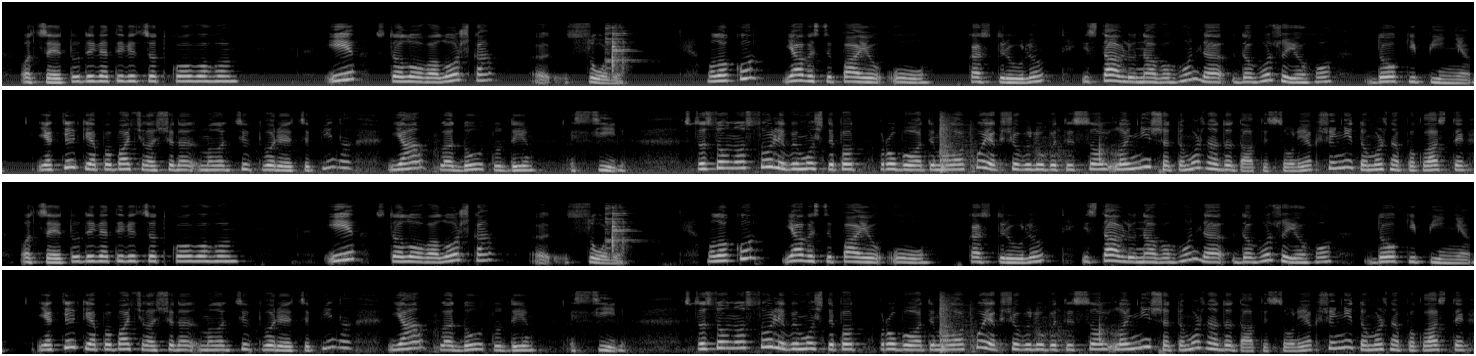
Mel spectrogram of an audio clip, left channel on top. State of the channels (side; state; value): left; noise; hum, 27 dB below the sound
